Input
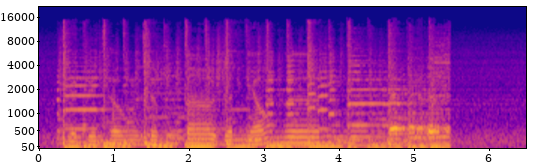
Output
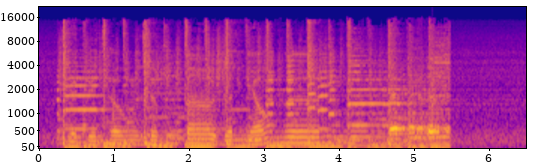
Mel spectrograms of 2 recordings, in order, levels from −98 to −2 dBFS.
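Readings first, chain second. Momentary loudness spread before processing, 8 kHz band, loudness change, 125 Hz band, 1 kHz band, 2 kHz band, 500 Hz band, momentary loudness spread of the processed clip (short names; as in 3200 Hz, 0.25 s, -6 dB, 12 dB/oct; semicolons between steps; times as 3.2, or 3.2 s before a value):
5 LU, +12.5 dB, +3.5 dB, 0.0 dB, +7.0 dB, +8.5 dB, +4.5 dB, 5 LU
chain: tilt +2 dB/oct; gain +6.5 dB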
